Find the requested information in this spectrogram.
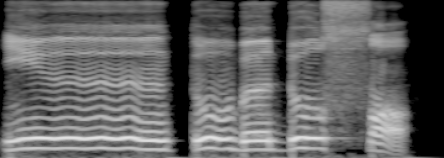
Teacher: ba yang sukun di tengah bacaan, qalqalah sughra, lantunan yang kecil, yang ringan, yang lemah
